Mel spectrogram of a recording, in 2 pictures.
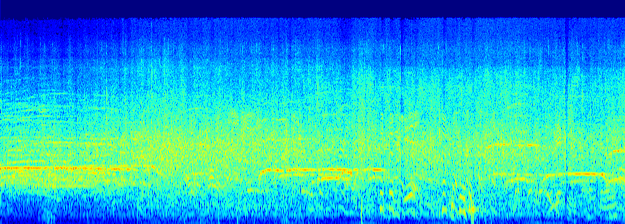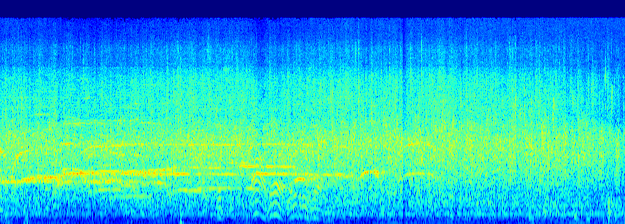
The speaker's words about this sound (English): Ladies and gentlemen, this is like the Mick Jagger of theme park design, okay? When he comes out here, give him a Mick Jagger-like welcome and uproarious applause for Mr. Tony Baxter.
